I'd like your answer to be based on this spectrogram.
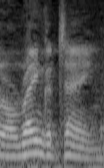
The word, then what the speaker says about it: orangutan: That's an orangutan. – It means man of the woods, and orangutan is exactly what it is. Orangutan. People pronounce it both ways.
